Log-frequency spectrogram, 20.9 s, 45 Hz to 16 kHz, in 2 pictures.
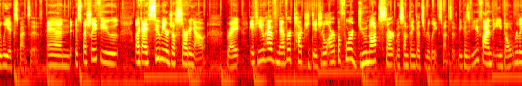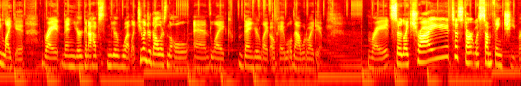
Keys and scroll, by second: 6.6 scroll up 1.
